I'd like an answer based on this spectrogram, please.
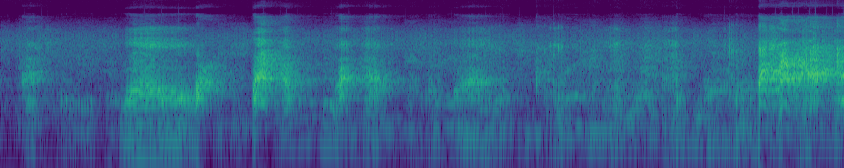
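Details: French Bulldog vocalizing at the end of a dog playdate with a pug, letting everyone have it: a run of grumbling, talking-style moans and yips with shifting pitch, some short sharp bursts, and a human voice mixed in.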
